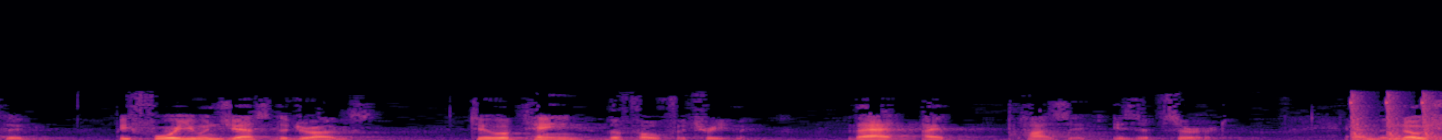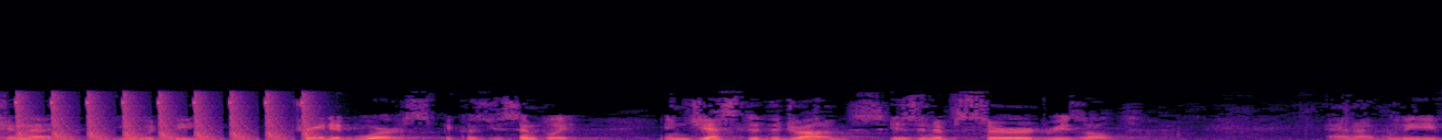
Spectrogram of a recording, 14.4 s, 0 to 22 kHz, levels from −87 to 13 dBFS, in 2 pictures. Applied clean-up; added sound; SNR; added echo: none; Gunshot, gunfire; 4 dB; none.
